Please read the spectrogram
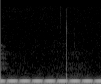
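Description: Low sine tone pulsing evenly about four times a second over a steady lower drone: an isochronic brainwave-entrainment tone laid under a hypnosis track.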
